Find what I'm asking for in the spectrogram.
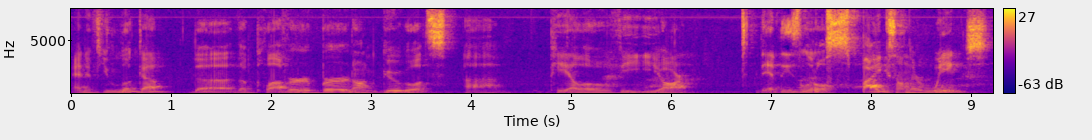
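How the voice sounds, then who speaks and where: A man's voice: on the low side, fairly even intonation, measured pace, gravelly, darkish tone. An American man telling a travel story in an easygoing, storytelling way, with frequent ums. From United States. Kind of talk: casual travel advice video. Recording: roomy, distant, faint background noise.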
